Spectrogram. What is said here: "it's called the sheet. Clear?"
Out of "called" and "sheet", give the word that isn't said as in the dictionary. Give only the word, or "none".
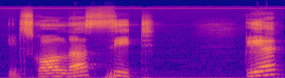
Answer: sheet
